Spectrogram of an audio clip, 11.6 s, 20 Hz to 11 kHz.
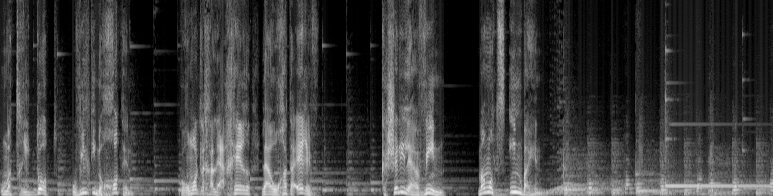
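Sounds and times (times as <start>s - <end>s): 
speech: 0.0s - 2.1s, 2.7s - 4.8s, 5.7s - 8.6s
chiming doorbell ringing: 9.9s - 11.5s.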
